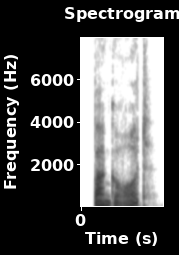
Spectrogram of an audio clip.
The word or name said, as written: bankerot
